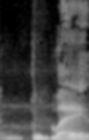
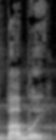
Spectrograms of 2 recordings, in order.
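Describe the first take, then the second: First: The name ends with a 'blay' sound. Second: The name ends with a 'blee' sound.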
